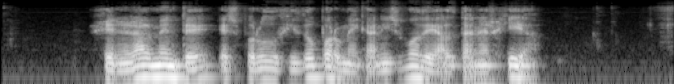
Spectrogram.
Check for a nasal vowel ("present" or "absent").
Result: present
